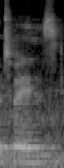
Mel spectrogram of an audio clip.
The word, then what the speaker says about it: TWZ: My artist name is TWZ, pronounced T or Twiz.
